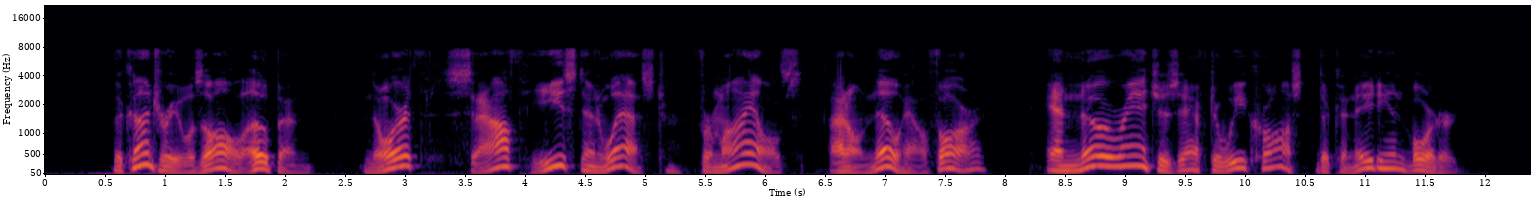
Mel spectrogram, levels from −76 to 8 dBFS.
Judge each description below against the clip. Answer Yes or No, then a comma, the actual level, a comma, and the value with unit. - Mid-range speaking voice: Yes, medium, 160 Hz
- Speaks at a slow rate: Yes, slow, 115 wpm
